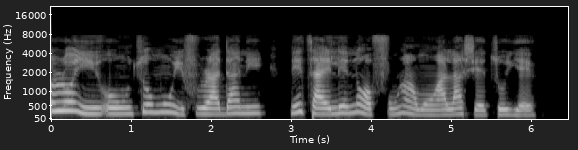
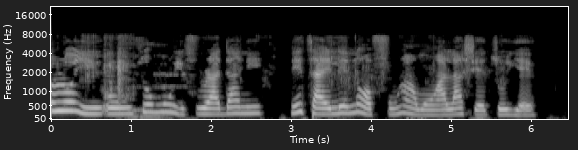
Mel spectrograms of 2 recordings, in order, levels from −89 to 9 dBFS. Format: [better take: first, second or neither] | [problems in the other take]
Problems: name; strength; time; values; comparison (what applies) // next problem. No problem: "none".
first | noise reduction (classical method Wiener filter)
